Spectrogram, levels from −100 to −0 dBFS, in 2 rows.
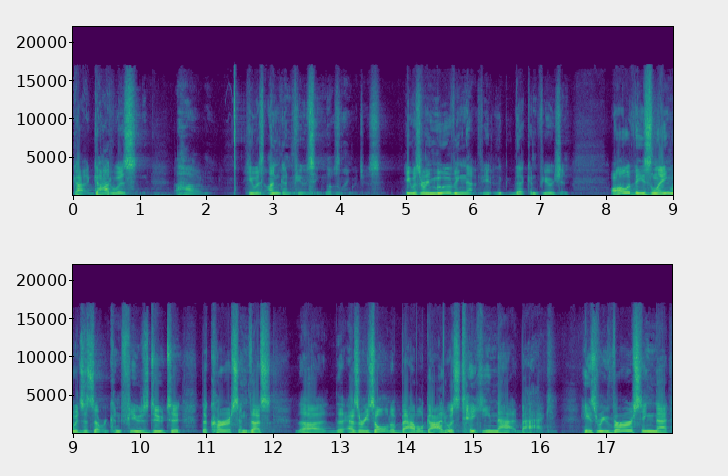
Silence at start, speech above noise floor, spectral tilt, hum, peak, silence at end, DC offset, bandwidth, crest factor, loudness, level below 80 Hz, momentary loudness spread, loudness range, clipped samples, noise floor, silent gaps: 0 s; 30 dB; -4 dB/octave; none; -12 dBFS; 0 s; under 0.1%; 17 kHz; 18 dB; -29 LUFS; -76 dBFS; 16 LU; 6 LU; under 0.1%; -59 dBFS; none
